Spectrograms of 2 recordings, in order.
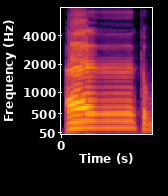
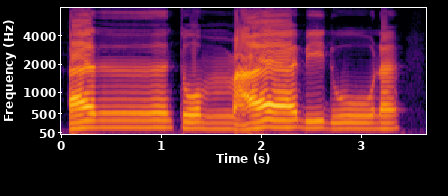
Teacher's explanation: ikhfa itu menyamarkan huruf kepada huruf setelahnya, yaitu nunnya disamarkan kepada huruf ta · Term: ikhfa aqrab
